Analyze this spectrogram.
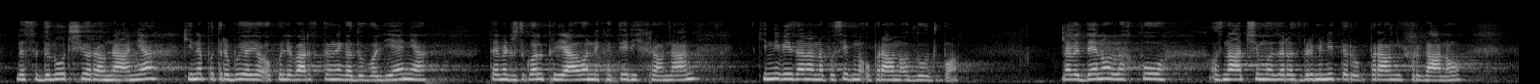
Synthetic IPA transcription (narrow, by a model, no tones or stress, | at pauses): d̪asɛd̪ɔloːt͡ʃijɔɾawnaːnjakinɛpɔt̪ɾɛbujɛjɔʔɔkɔljɛʋaːɾst̪ʋɛwnɛɡad̪ɔʋɔljɛːnja | t̪ɛnʋɛt͡ʃzɡɔlpɾijaːʋɔnɛkat̪eːɾixɾawnaːn | kiniʋeːzananapɔseːbnɔʔupɾaːwnɔːd̪loːd͡ʒbɔ̰ | naʋɛd̪ɛːnɔlaxkʰoːɔ̰znaːt͡ʃimɔzaɾazbɾɛmɛnit̪ɛɾɔpɾaːwnixɔɾɡaːnɔw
